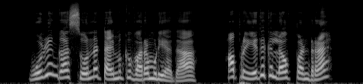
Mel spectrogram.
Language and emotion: Tamil, angry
